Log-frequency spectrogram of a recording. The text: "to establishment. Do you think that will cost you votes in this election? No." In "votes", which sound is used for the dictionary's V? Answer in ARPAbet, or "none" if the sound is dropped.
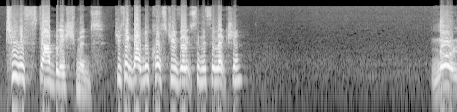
V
